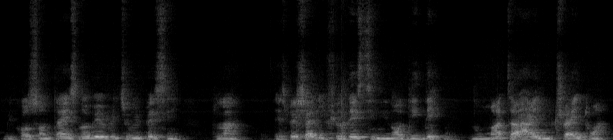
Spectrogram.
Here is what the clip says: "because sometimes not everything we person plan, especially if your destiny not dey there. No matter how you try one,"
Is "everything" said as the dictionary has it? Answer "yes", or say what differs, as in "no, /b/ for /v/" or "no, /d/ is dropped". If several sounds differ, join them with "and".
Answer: no, /t/ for /θ/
